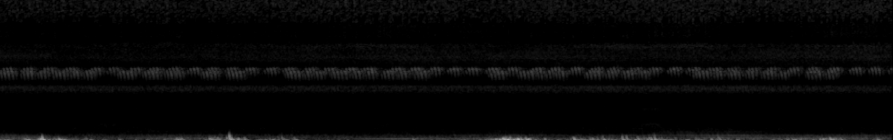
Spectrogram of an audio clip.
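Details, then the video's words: Moonlit tallgrass prairie at Konza Prairie Biological Station, Kansas, with insects chirping: an unbroken, shrill, fast-pulsing trill overlaid by bursts of low rumbling noise. "Insect Chirping Sounds"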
